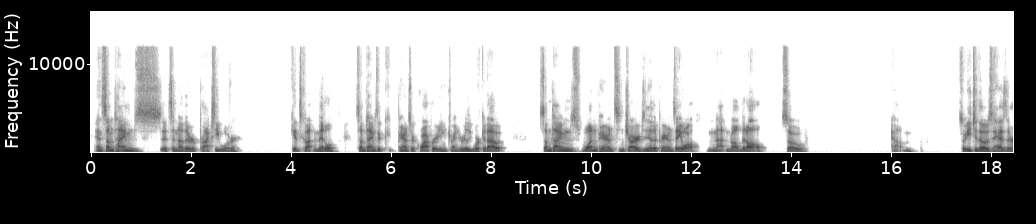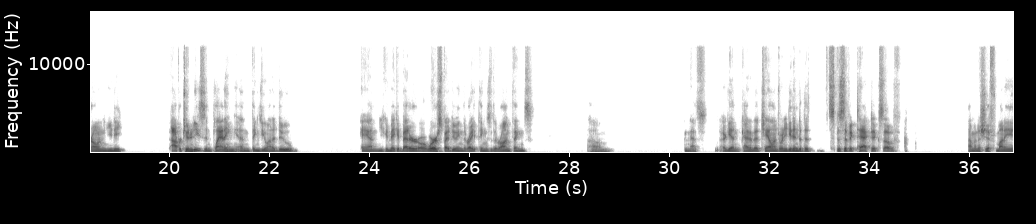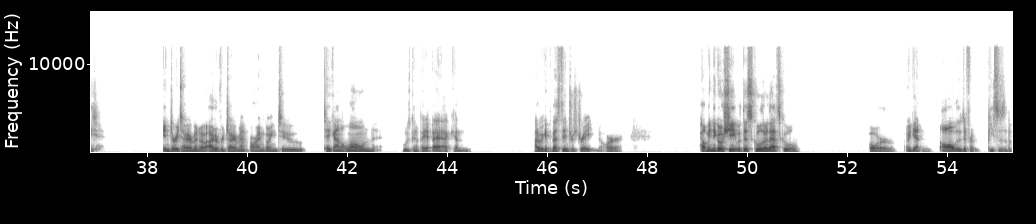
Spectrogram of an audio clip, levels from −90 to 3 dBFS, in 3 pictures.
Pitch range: 95-105 Hz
